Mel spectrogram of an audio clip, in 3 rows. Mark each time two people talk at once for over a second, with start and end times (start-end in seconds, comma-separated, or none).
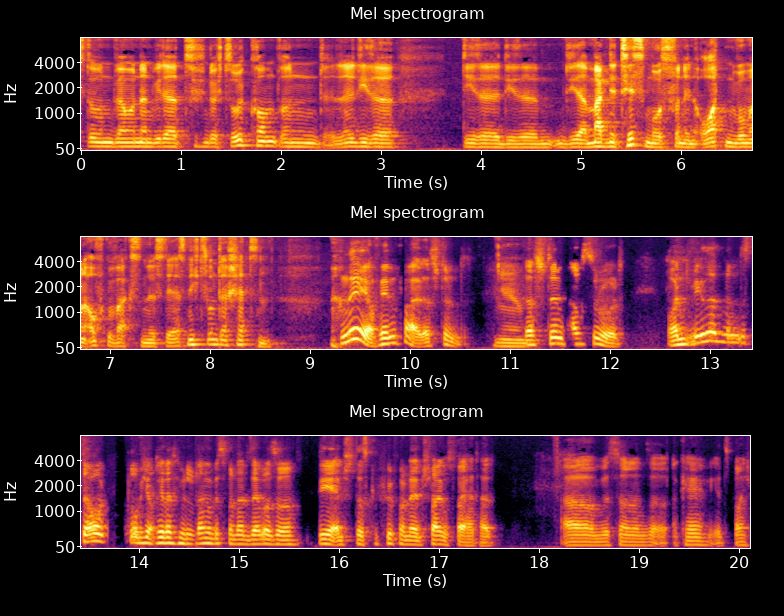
none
